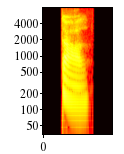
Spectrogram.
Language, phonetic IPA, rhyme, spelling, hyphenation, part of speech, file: Hungarian, [ˈtaːl], -aːl, tál, tál, noun, Hu-tál.ogg
- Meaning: 1. dish, bowl (a vessel such as a plate for holding or serving food) 2. plate, platter (main dish and side dishes served together on one plate)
